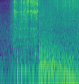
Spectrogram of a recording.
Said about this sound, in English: The gate is open!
